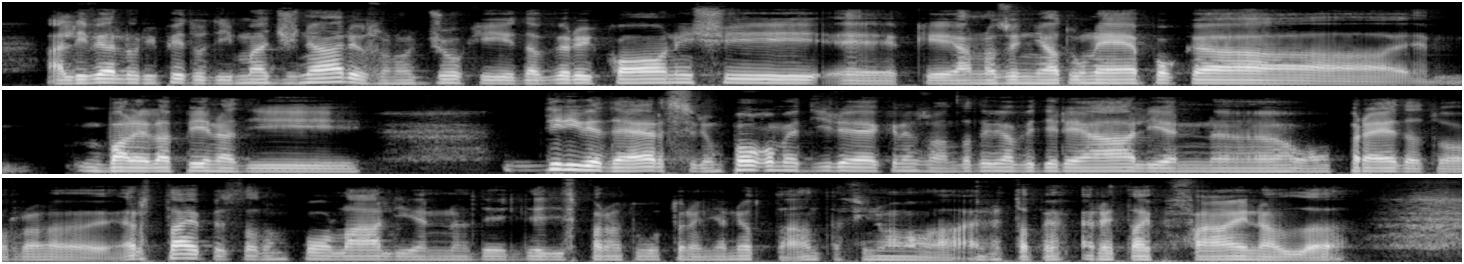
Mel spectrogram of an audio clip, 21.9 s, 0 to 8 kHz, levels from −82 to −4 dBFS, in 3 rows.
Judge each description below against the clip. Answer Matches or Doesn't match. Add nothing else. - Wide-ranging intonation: Doesn't match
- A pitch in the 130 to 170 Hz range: Doesn't match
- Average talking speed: Matches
